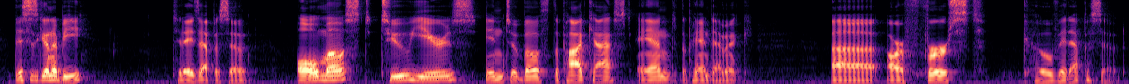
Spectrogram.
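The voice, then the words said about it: Congested, clogged nasal voice. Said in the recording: “as you might be able to hear in my voice, nasal passage, sound clogness”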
